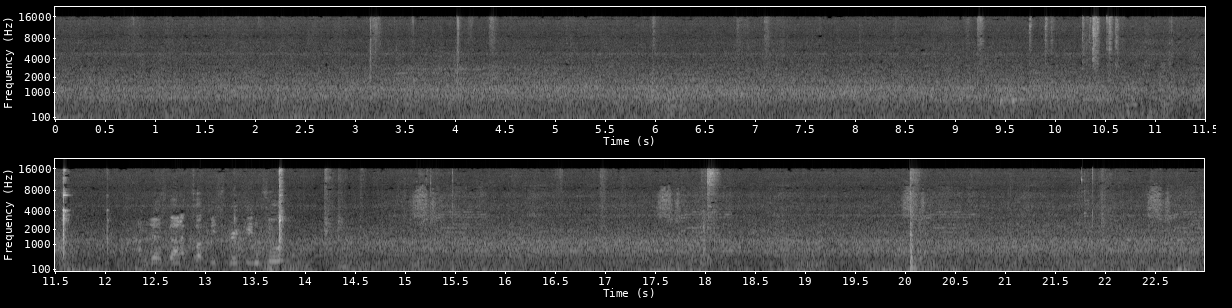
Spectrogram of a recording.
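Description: A brick hammer striking and chipping a clay brick to trim it: a few sharp, separate clicks, the loudest near the end. Behind them runs a steady hum of distant traffic.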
